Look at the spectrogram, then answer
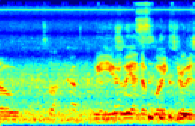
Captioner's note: laughs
